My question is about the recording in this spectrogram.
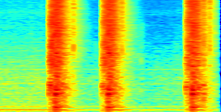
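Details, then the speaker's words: Airsoft gun during motor height adjustment: three crisp single shots, each a sharp snap with short clean cycle and no grinding; motor pinion and bevel gear meshing properly, quiet gearbox. "I know I put it two full turns so I'm going to do one two that sounds pretty good right there"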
